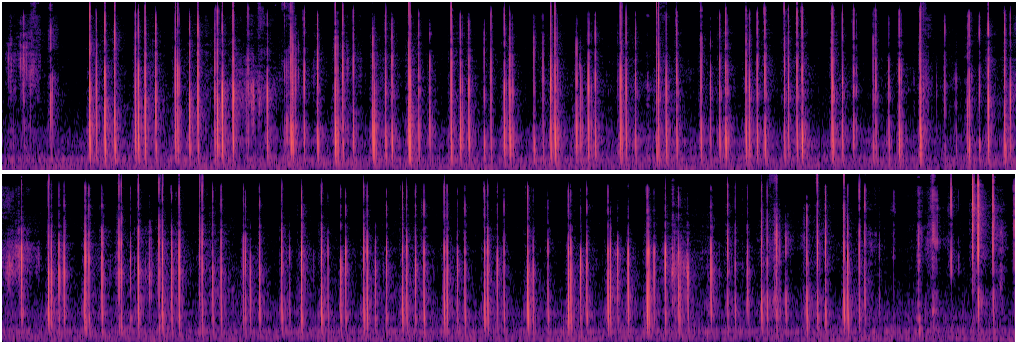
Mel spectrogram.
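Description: Long painted nails rapidly scratch and tap along the ridged red section of a small, hollow red-and-white Webber-brand plastic squeeze tube held in both hands. The result is a fast, steady stream of sharp, dry clicks and crinkly scratches with a bright, crisp edge and almost no ring or low end.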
